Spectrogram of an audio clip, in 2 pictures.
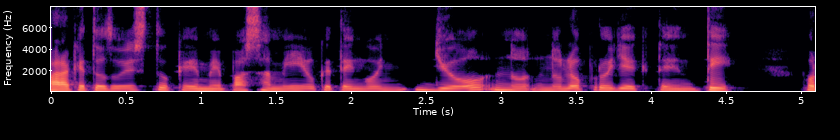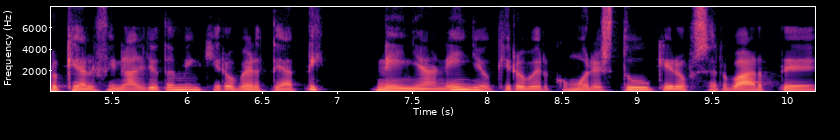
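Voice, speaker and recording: Against a quiet background, a woman with a fairly low pitch speaks in fairly even intonation, the sound dry and close with no echo. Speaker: school founder. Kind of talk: interview. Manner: slow.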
